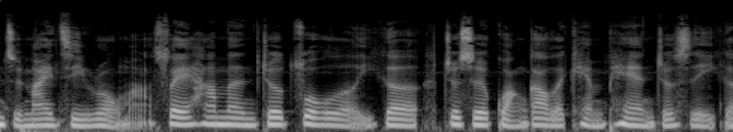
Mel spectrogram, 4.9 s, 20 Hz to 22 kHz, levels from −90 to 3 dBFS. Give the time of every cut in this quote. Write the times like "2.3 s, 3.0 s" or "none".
2.9 s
